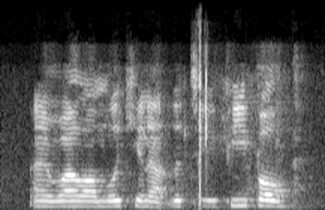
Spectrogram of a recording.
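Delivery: normal talking voice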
